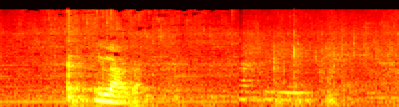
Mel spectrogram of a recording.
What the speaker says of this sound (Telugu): కాగిన ఆయిల్లో వేసి సన్న మంట మీద వేయించుకోవాలి.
